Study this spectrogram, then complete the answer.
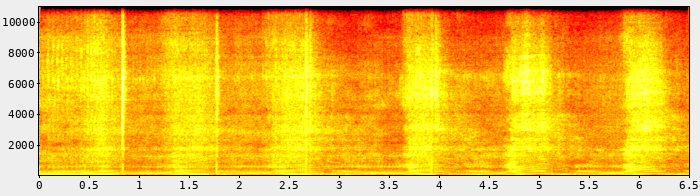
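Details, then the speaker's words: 1979 Honda CBX 1000 inline six, apparently restored, just over 10,000 miles, cold start on a cold day, mic by the exhaust: deep, busy burble with slow rises and falls in revs and slight cold splutter, otherwise smooth; exhaust condensation; normal cold running. "So, we'll just go ahead and warm it up a bit. Now, will splutter a little bit because it is cold, but I'll put the mic down by the exhaust so you can hear it."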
